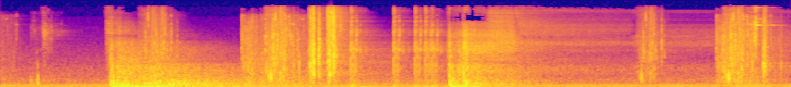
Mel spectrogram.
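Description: A weapon clicks and rattles as it is swapped in hand.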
